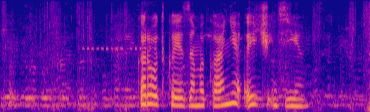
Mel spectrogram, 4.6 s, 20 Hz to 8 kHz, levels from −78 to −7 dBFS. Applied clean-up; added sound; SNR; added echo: none; Scissors; 20 dB; none.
